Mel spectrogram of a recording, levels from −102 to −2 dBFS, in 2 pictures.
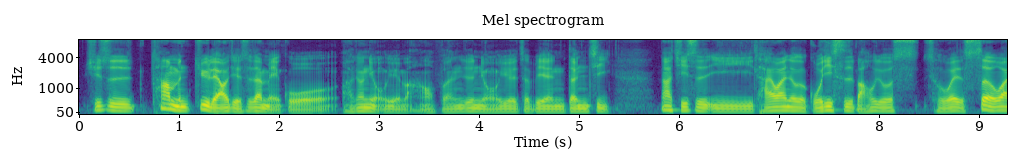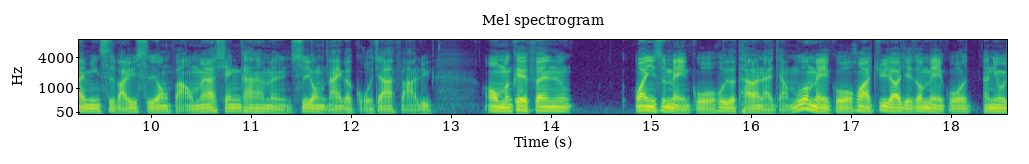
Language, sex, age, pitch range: Chinese, male, 20-39, 80-95 Hz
